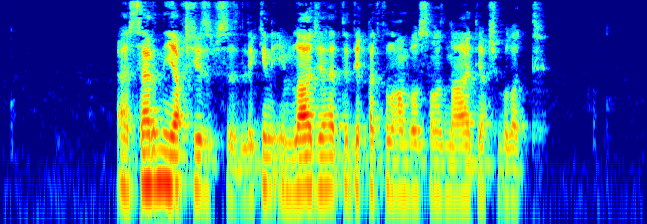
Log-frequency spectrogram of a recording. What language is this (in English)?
Uyghur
